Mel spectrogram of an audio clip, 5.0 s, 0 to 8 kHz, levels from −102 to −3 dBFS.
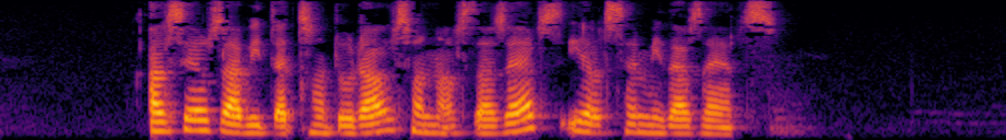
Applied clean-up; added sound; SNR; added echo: none; none; none; none.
